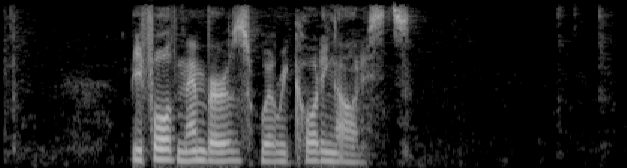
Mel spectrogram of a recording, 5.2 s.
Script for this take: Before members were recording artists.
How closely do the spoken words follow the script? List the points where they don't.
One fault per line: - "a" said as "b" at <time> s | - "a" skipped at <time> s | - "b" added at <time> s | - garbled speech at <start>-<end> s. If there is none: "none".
none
